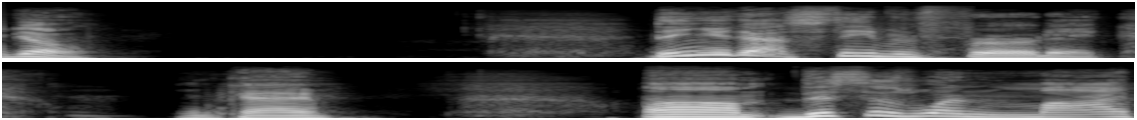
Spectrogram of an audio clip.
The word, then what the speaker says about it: Furtick: I can't pronounce his last name. What's his last name? Furtick? Furtick.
